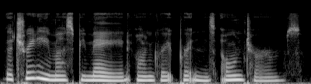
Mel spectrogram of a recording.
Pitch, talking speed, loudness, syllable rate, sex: 200 Hz, 195 wpm, -16 LUFS, 4.2 syllables/s, female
